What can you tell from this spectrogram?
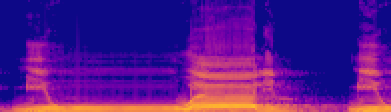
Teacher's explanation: Atau nun sukun ketemu waw, melebur huruf nun ke huruf waw sehingga bunyinya menjadi miwalin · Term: idgham bi gunnah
